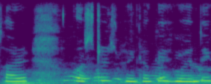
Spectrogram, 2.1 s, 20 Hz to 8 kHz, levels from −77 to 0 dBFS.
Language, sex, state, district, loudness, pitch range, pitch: Hindi, female, Himachal Pradesh, Shimla, -15 LUFS, 285-315 Hz, 295 Hz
